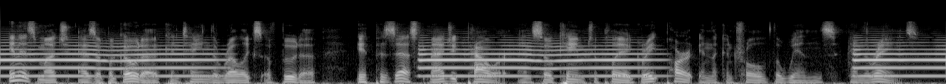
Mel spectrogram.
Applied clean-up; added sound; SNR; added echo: none; Trumpet; -4 dB; none.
